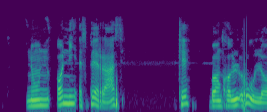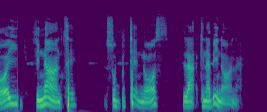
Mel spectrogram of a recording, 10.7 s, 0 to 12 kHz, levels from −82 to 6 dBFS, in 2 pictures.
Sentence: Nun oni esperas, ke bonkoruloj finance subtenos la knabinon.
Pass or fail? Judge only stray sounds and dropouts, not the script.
pass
